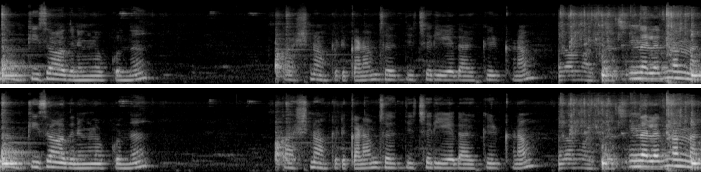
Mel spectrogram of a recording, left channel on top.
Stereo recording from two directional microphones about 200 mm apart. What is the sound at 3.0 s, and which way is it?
A woman's voice, 15° right (ahead or behind).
